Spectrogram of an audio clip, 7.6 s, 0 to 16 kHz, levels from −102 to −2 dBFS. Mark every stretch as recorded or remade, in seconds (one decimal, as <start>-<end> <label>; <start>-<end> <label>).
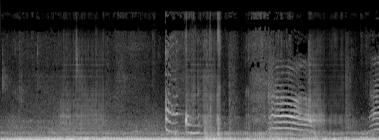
0.0-1.2 recorded; 1.2-2.1 remade; 2.1-3.7 recorded; 3.7-4.4 remade; 4.4-6.1 recorded; 6.1-6.9 remade; 6.9-7.6 recorded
